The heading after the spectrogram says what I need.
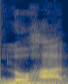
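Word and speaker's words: لوہار: তো লাম ওয়াও পেশ লো হে আলিফ রে, এটা কিন্তু আমরা লুহার বলি, তাহলে ভুল। একটু আগে যে আমরা ওয়াই মারুফ উচ্চারণ শিখেছি সেখানে কিন্তু দীর্ঘকার, এখানে দীর্ঘকার নয়, এখানে বাংলায় ওকারের মতো উচ্চারণ হবে। লাম ওয়াও পেশ লু না, লাম ওয়াও পেশ লো, তাহলে লোহার।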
